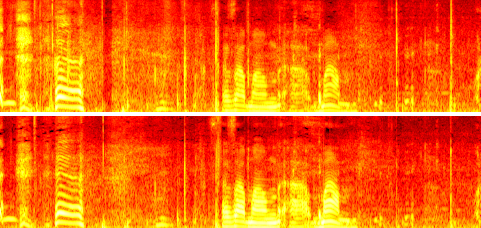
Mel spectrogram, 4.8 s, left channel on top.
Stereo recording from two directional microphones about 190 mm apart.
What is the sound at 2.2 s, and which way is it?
Speech, 60° right (ahead or behind).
